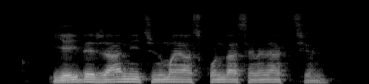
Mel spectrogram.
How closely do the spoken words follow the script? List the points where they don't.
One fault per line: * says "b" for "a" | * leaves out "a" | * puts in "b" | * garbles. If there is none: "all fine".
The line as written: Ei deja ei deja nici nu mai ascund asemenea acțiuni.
* leaves out "ei deja"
